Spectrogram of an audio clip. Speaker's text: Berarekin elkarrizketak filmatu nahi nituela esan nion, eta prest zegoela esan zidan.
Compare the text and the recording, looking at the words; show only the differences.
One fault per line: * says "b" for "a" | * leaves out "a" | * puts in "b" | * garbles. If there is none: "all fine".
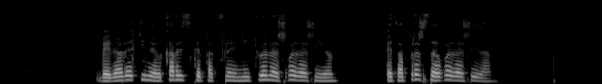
* leaves out "filmatu"
* says "zegoela" for "esan"
* leaves out "esan"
